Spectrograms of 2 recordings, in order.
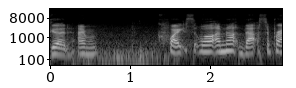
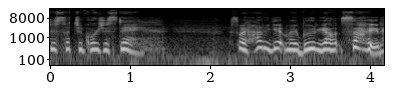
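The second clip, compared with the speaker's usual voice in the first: winded, breathless, high-pitched chatter; 6 semitones higher than usual. Talking to listeners while out on a walk, out of breath. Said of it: "but I am out of breath".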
